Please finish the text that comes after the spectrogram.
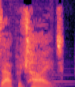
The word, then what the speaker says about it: apatite: of the week is apatite let's break it down into syllables @p type that's three syllables good job Chris Caesar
